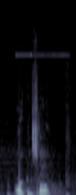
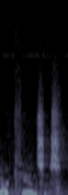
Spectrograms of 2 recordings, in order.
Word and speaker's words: Arkansas: The river that flows through Tulsa and Wichita is the Arkansas, which is spelled the same way as Arkansas, but go figure.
